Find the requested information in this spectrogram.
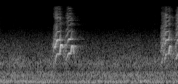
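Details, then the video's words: Australian blue-faced honeyeater, described as very noisy, giving two short, harsh squawking double notes about one second apart over quiet background noise. "The Very Noisy Blue-faced Honeyeater"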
